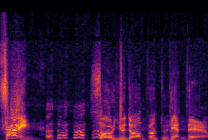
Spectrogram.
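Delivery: put-on German navigation-voice accent, very high, swooping. Imitating a German car GPS after a missed turn: put-on German accent. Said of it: "the German ones that they have in the cars".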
